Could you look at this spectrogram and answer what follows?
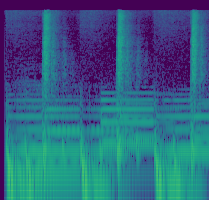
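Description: Background music with a steady beat: deep bass hits alternate with sharp, crisp hits about every three-quarters of a second, over held notes.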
